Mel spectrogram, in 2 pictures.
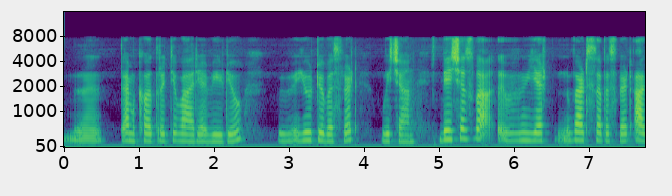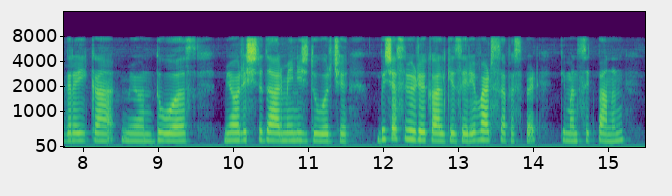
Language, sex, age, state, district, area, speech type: Kashmiri, female, 30-45, Jammu and Kashmir, Anantnag, rural, spontaneous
